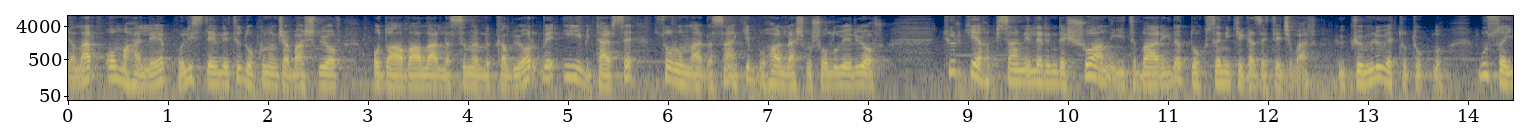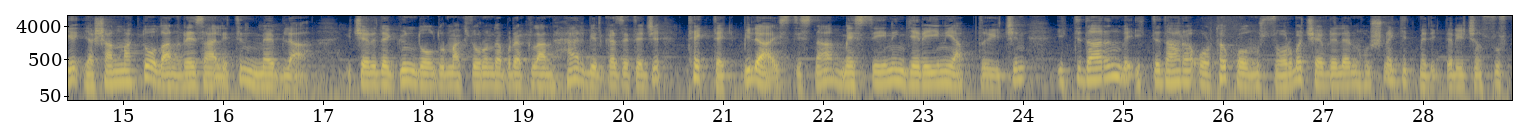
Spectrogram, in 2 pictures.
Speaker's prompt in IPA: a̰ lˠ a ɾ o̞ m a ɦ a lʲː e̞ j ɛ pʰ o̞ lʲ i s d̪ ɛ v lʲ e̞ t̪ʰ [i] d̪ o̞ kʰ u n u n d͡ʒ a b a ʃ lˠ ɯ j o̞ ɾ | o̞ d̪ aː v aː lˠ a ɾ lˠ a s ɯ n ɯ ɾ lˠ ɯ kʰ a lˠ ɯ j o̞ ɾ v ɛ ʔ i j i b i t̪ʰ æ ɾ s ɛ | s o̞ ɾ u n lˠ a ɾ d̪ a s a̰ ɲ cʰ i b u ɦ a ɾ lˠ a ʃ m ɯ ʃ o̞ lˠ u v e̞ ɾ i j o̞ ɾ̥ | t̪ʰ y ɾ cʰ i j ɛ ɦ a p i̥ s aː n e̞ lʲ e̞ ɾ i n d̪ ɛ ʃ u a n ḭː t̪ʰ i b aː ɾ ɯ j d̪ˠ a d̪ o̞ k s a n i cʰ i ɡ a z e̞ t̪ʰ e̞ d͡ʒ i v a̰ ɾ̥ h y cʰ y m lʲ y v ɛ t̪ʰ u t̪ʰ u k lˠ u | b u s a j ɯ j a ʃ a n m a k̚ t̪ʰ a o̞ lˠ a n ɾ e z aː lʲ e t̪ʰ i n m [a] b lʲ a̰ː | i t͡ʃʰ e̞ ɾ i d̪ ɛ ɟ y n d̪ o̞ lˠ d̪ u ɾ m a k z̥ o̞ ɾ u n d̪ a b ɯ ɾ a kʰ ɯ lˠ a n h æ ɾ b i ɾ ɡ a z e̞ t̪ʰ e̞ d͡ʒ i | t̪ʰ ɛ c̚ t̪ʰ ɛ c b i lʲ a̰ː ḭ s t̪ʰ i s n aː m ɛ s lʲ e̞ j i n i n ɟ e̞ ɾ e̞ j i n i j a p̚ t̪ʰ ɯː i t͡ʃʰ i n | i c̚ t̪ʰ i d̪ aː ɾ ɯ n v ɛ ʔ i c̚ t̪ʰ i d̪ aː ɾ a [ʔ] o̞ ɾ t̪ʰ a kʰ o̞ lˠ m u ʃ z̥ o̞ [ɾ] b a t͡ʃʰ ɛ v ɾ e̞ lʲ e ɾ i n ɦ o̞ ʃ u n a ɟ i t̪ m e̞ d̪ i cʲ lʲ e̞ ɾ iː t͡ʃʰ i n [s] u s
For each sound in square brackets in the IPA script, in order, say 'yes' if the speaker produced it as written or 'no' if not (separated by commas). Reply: yes, no, yes, yes, yes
